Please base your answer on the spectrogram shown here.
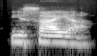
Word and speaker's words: Yesiah: He spells his soul's name as Jesiah. Yesiah. That's how he's pronouncing it.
